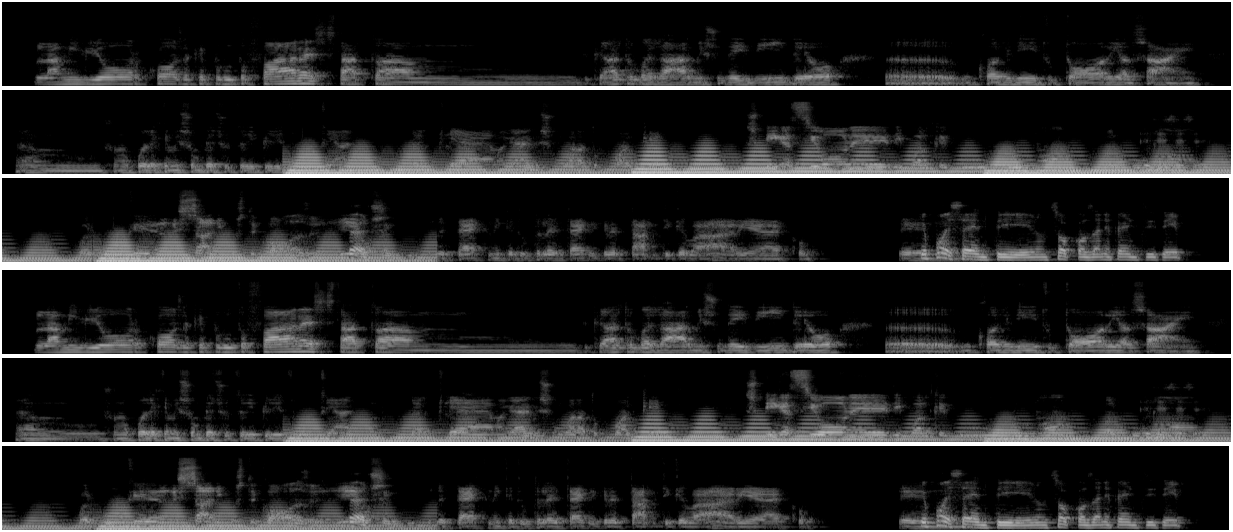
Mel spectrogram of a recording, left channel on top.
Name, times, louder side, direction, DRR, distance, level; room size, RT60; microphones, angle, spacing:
voice 1, 0.3-12.0 12.4-19.0 19.7-23.0 23.3-24.3 25.3-28.5 28.9-32.7 33.5-34.3, right 2 dB, 60° right, 3 dB, 3.0 m, -35 dB
sound 1, 15.1-28.9, left 4 dB, 80° left, 0.5 m, -24 dB
voice 2, 23.7-24.4 28.0-28.5 33.8-36.4, equal, 5° left, 7 dB, 0.6 m, -30 dB
14.0 x 5.2 x 6.9 m, 0.37 s
head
